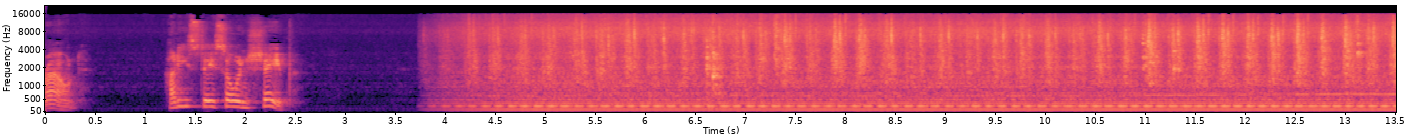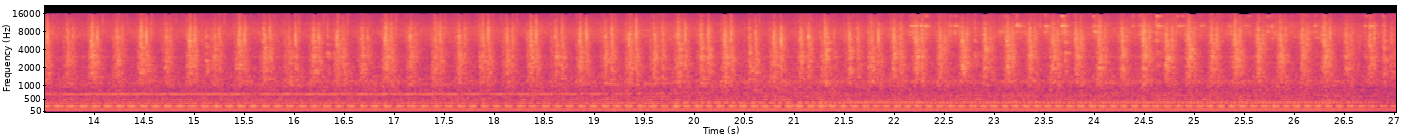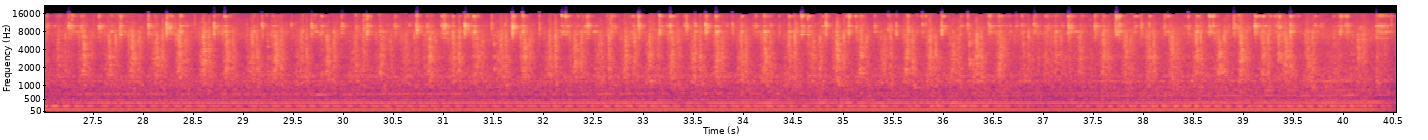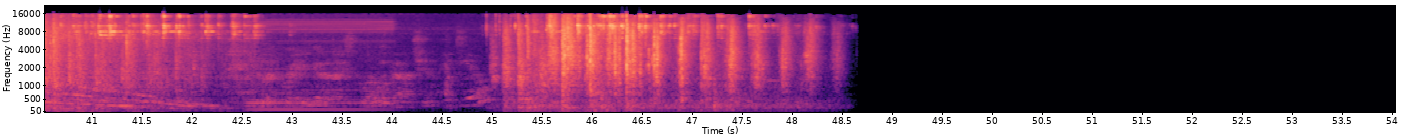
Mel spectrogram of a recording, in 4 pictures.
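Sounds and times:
treadmill motor hum: 3.8 - 43.9, 45.0 - 48.0
clicking of moving belt: 17.8 - 42.7.

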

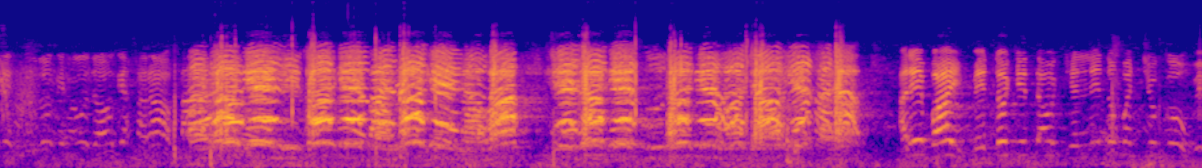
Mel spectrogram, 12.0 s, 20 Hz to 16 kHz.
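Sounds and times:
children chanting in unison: 1.9 - 8.7.

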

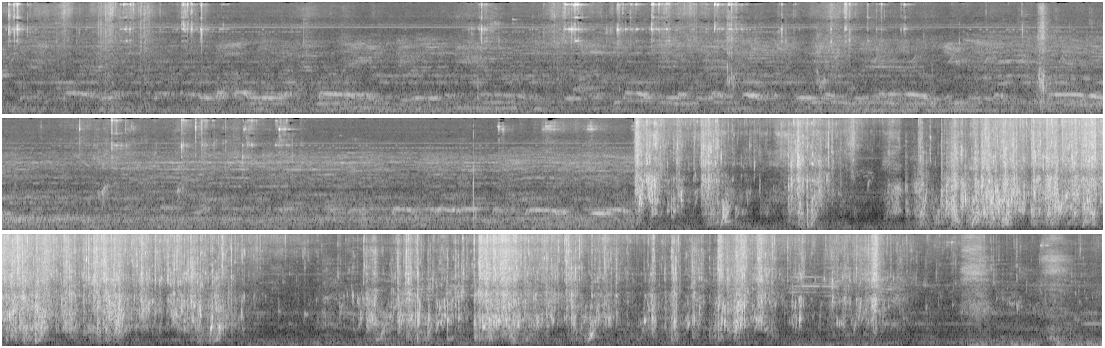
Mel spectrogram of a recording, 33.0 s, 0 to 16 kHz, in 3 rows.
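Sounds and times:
water splashing in a plastic pool: 17.3 - 32.9.

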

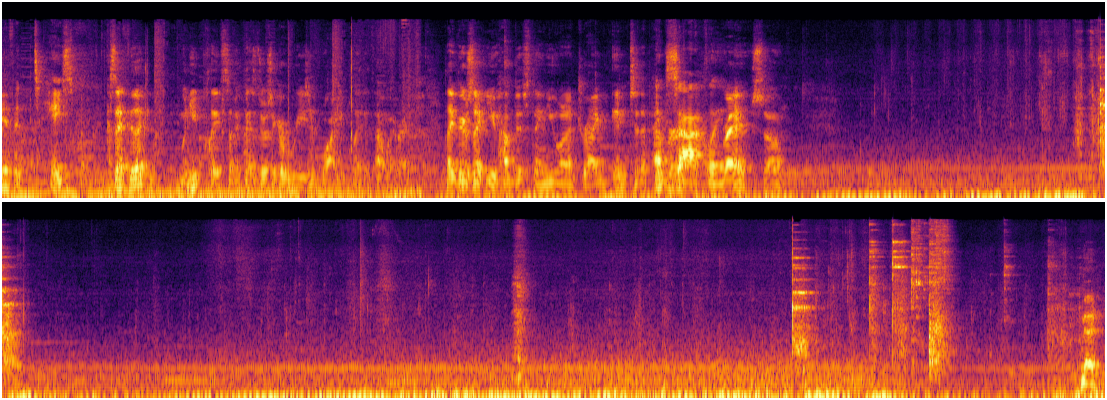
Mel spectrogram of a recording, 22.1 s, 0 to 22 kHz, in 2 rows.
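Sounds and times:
cutlery scraping on plates: 10.5 - 11.3.

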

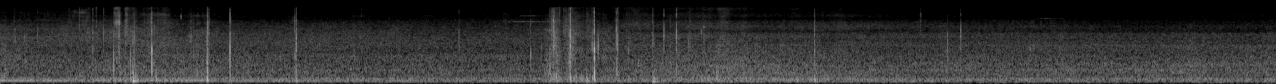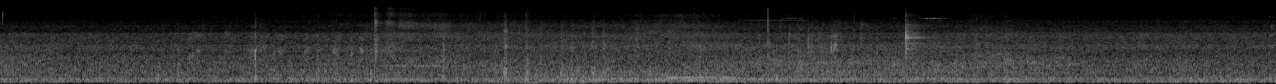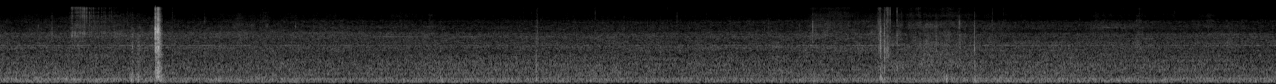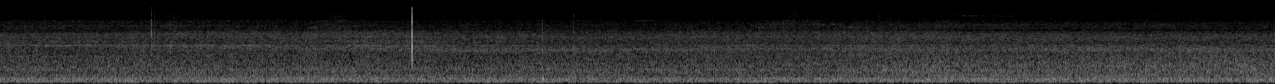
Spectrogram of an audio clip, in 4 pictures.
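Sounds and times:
cars idling: 0.0 - 51.0
road traffic: 0.0 - 51.0.

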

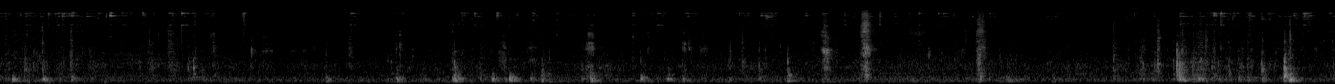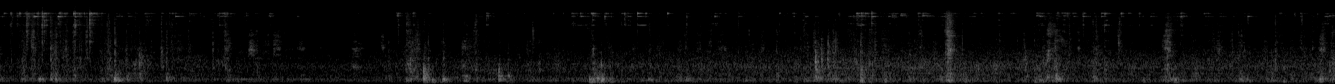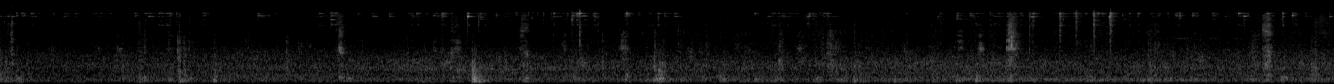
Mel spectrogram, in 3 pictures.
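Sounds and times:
dogs scuffling: 0.0 - 2.6, 3.2 - 16.3, 17.0 - 40.0
dog noises: 13.0 - 40.0.

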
